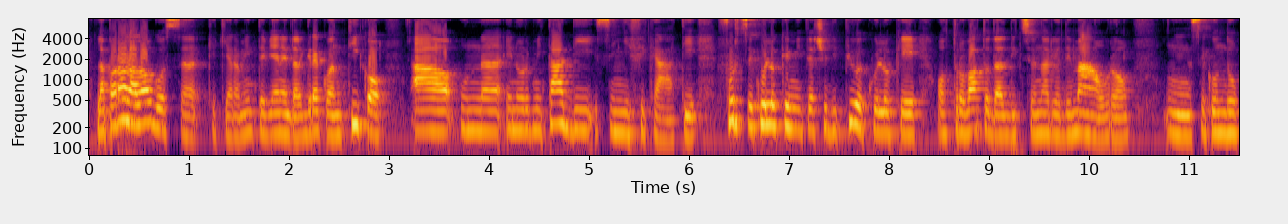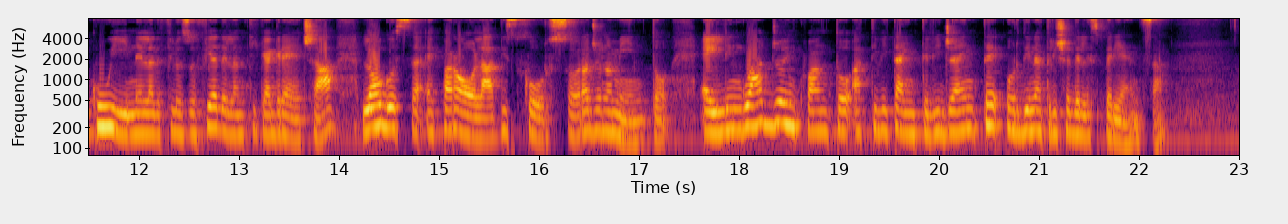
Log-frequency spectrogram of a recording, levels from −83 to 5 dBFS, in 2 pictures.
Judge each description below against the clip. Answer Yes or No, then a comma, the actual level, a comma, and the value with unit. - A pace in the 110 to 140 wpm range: Yes, average, 130 wpm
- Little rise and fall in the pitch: No, average, 3.0 semitones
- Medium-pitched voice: Yes, medium, 170 Hz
